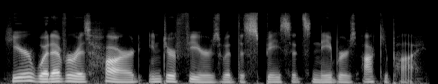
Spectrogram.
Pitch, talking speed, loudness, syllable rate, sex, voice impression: 120 Hz, 150 wpm, -19 LUFS, 5.1 syllables/s, male, masculine, adult-like, slightly relaxed, slightly bright, clear, fluent, cool, refreshing, calm, friendly, reassuring, slightly wild, kind, slightly modest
